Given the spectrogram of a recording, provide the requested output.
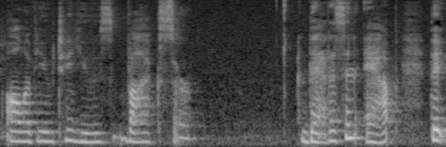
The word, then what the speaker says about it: Voxer: I also wanted to make this message to encourage all of you to use Voxer.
